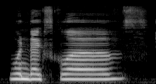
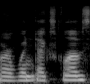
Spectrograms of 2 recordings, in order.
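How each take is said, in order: First: Windex gloves drawn out slowly with stress on Windex; stressed name. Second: Said in the usual way. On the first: Shown as a demonstration. Naming her toy's gloves to viewers, slow stressed Windex. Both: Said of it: "that's what I call them".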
